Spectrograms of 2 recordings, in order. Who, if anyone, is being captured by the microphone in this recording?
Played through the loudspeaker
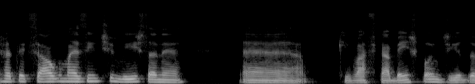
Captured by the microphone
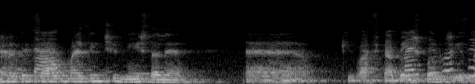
both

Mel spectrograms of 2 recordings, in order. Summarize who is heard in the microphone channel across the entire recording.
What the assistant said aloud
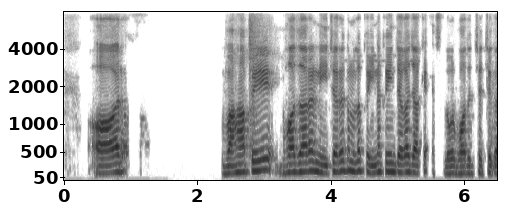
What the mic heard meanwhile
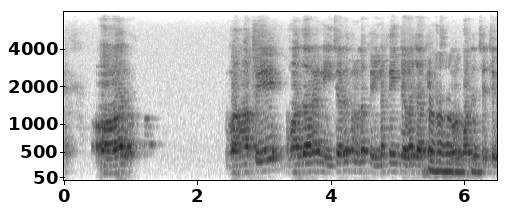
both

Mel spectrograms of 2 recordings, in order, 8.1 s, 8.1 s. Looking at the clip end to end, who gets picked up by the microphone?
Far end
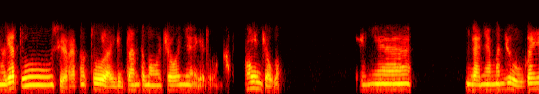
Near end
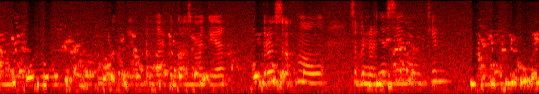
both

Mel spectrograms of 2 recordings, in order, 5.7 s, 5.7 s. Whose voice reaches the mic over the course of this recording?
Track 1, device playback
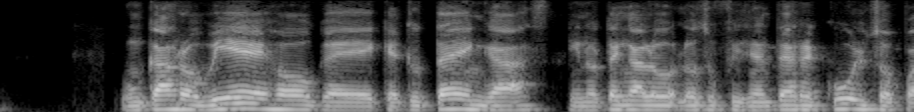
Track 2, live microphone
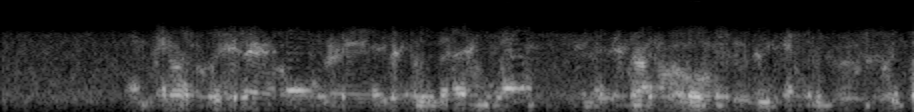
both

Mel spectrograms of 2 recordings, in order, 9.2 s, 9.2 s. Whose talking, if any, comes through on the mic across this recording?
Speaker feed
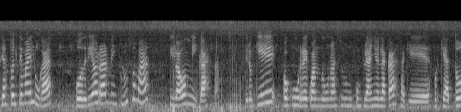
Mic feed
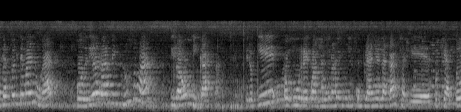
both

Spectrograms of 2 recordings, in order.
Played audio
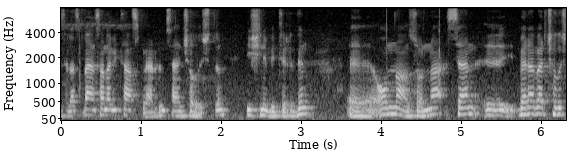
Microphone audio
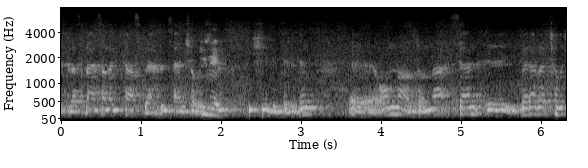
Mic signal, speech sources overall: both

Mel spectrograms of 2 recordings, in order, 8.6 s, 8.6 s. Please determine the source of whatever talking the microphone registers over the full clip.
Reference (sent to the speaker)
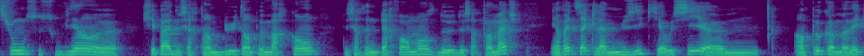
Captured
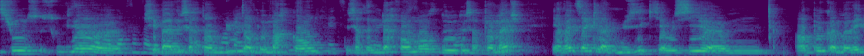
both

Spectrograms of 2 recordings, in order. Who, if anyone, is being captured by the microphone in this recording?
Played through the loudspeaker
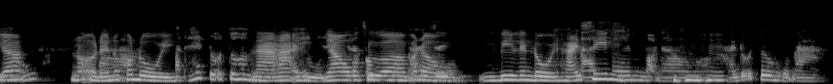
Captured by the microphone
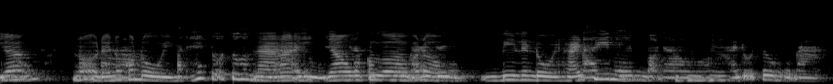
both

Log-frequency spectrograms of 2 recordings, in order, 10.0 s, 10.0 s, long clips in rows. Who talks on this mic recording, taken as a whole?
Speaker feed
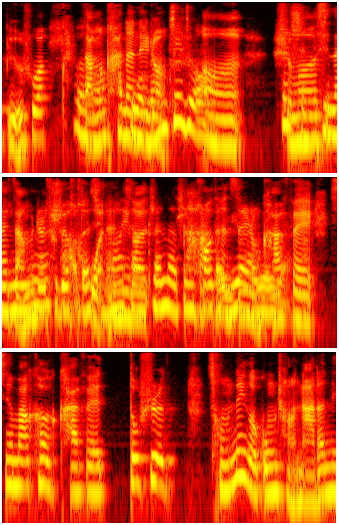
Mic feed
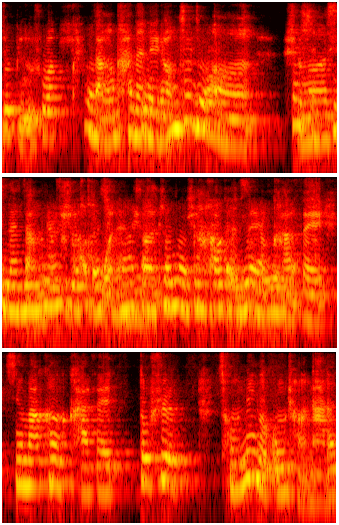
echo only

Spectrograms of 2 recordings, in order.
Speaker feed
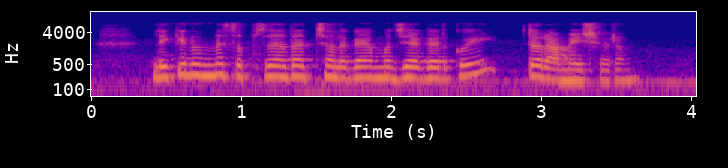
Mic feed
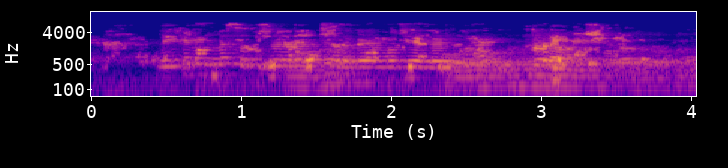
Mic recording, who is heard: both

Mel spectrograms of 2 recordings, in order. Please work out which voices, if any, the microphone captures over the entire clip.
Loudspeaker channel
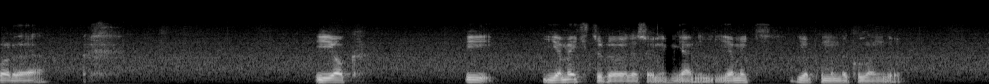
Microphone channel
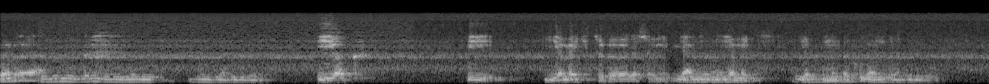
both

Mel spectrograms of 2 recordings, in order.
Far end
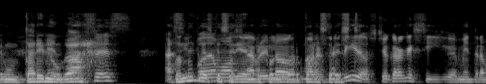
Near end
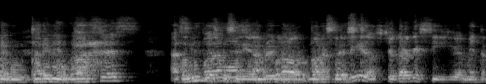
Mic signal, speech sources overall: echo only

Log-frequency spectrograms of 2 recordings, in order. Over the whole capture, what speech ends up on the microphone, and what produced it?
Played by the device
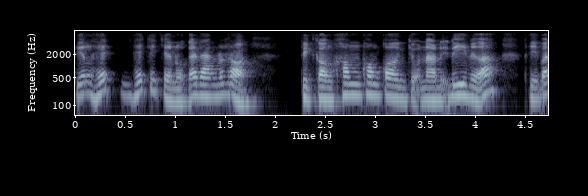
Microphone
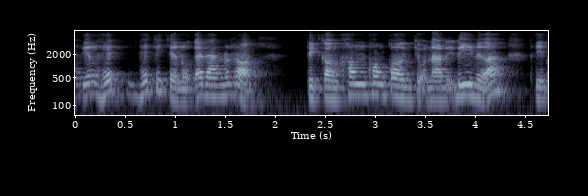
echo only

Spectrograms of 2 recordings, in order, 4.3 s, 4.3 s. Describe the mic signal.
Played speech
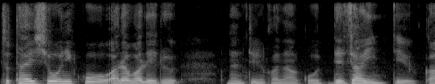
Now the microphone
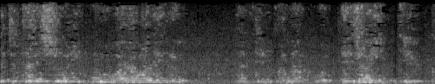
echo only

